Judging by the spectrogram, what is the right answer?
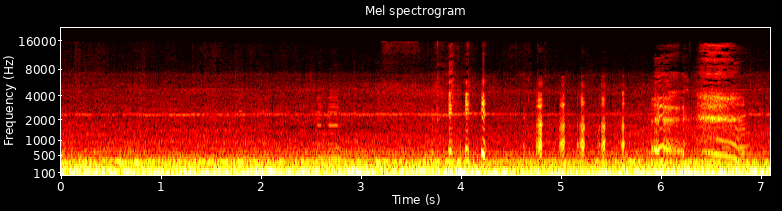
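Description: Steady low road and engine rumble of a moving car, heard from inside the cabin, with a few light clicks about four to five seconds in.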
